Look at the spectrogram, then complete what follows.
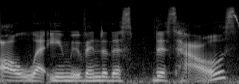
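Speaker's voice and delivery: usual speaking voice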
